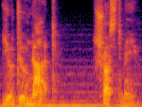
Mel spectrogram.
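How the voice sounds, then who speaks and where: A man playing a stoic cyborg police officer in a video game, speaking formally in stiff, deadpan, clipped phrases. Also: extremely low pitch, slow, soft background music, exaggerated voice. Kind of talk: video game cutscene acting.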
